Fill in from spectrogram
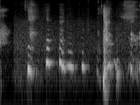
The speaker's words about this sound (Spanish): Ya llorando la mujer.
